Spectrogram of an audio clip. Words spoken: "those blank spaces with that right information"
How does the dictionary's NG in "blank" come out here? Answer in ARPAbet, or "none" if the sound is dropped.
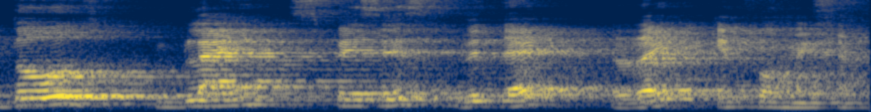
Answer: none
